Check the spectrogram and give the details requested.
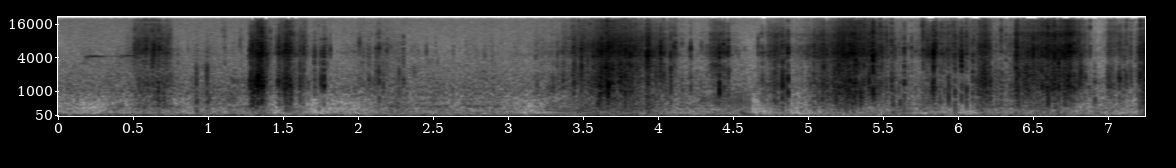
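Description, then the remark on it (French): Footsteps crunch steadily through a carpet of dry dead leaves in the mountains before the first snows, each step a crisp, rustling crinkle, fairly loud, with no voices present. “Avant les premières neiges, ce tapis de feuilles mortes.”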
